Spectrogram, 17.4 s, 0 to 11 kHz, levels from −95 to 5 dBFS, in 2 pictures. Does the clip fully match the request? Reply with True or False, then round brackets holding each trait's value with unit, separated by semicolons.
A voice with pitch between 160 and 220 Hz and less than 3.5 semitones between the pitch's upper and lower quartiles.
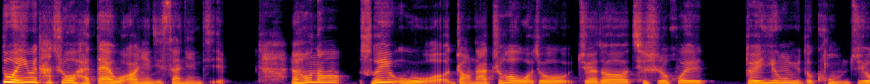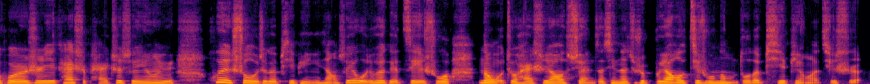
True (210 Hz; 2.4 semitones)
